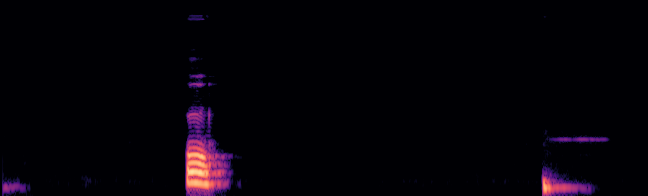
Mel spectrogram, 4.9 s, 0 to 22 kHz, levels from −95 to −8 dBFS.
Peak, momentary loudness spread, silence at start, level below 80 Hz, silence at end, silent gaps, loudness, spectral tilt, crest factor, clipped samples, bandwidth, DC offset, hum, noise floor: -6 dBFS; 19 LU; 1.4 s; -68 dBFS; 0.7 s; none; -22 LUFS; -10.5 dB/octave; 24 dB; under 0.1%; 5.4 kHz; under 0.1%; none; under -90 dBFS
